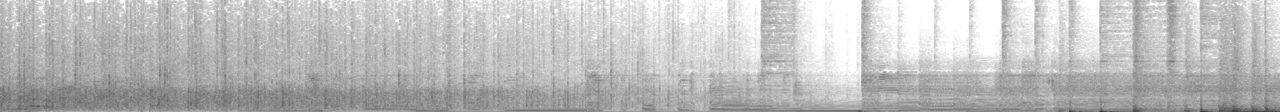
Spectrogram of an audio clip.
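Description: A crowd applauds steadily for a band at a Red Barn Radio show in Lexington, a dense wash of clapping and cheers that holds its level throughout, with sustained musical tones underneath and a few sharper thumps near the end.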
